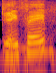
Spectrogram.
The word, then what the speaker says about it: kayfabe: Not breaking kayfabe. Kayfabe? Is that how you say it? – Kayfabe.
